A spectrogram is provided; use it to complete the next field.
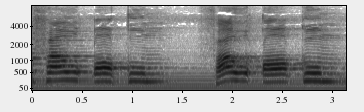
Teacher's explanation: di sini dalam keadaan atafkhim karena Q dari huruf alistila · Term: at-tafkhim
